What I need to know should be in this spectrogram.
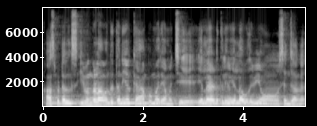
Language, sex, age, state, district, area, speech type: Tamil, male, 30-45, Tamil Nadu, Salem, rural, spontaneous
